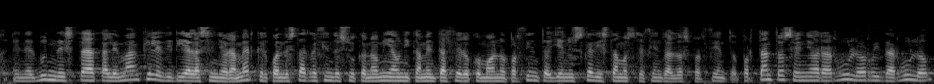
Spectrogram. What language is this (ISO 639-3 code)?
spa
